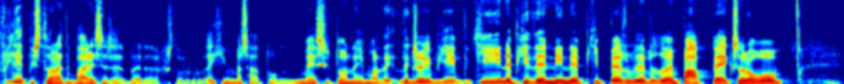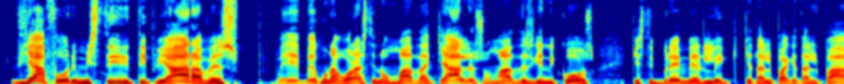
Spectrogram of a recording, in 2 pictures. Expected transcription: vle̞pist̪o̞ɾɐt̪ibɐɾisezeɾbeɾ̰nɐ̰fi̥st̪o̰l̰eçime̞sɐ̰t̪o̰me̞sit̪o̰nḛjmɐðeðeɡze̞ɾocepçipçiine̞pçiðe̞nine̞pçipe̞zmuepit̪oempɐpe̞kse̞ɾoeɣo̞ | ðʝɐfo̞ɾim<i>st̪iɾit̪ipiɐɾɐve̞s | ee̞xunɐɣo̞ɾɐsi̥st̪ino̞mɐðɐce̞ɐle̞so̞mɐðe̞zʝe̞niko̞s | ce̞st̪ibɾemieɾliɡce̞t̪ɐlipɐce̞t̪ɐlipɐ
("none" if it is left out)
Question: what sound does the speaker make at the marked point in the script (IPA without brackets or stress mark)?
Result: i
